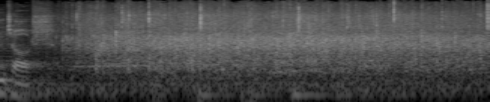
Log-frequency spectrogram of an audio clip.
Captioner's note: audience applauding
